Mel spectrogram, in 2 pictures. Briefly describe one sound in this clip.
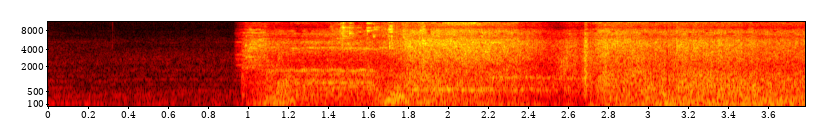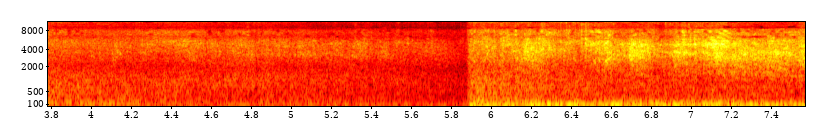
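A loud magical rushing roar swells and grows louder.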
